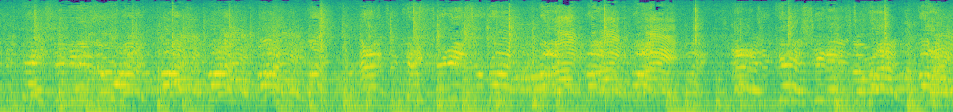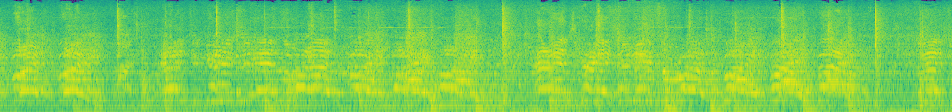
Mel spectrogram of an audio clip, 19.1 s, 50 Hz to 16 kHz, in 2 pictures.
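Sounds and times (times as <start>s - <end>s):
crowd chanting and shouting: 0.0s - 19.0s
music playing: 0.0s - 19.0s.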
